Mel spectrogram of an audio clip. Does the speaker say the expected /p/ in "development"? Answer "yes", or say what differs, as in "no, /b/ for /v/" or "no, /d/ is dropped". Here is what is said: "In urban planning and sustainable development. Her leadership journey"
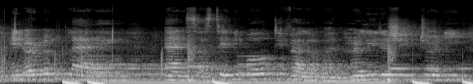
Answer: yes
